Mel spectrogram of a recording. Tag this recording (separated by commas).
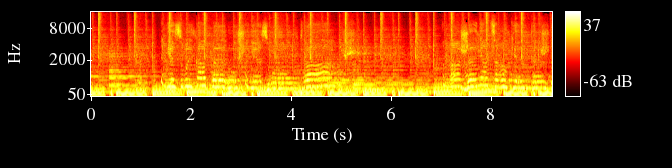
Music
